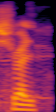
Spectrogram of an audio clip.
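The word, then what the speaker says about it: Schürrle: say it differently, but I like saying Schrill because that's how you pronounce it in Germany.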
